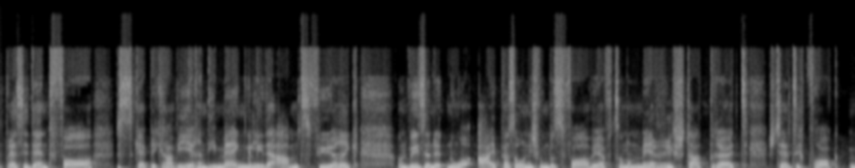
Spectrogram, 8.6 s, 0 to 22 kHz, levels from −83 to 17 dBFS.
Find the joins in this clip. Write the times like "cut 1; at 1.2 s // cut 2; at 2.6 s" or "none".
none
